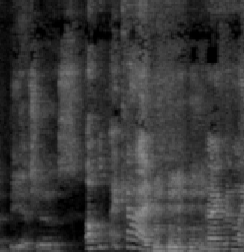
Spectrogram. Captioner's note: chuckling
